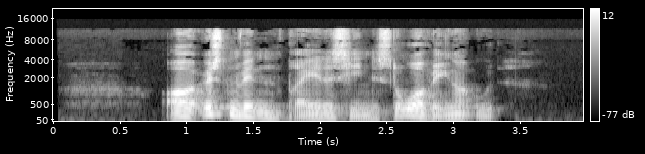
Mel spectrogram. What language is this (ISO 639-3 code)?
dan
